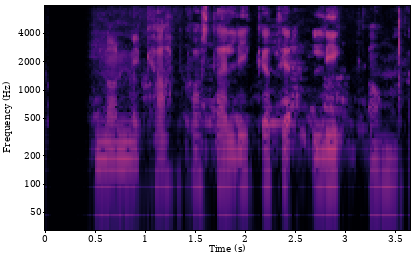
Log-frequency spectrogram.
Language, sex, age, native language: Icelandic, male, 14, Icelandic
